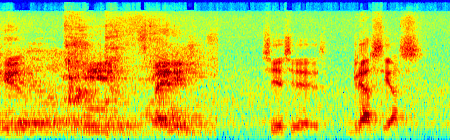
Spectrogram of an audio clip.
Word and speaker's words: gracias: Gracias. For the "R", it's very strong, it's… Can anyone do that?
